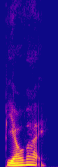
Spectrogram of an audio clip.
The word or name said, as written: bjergvej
